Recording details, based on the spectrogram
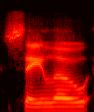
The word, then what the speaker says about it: Salo: That's my first name, Jack, middle initial R, Salo, Salo.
